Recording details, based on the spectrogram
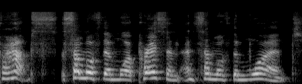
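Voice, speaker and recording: With an English accent, a woman speaks in a high voice with fairly even intonation against a quiet background. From Ireland. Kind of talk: spiritual group discussion. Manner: halting.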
